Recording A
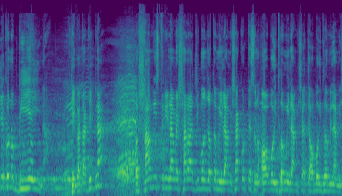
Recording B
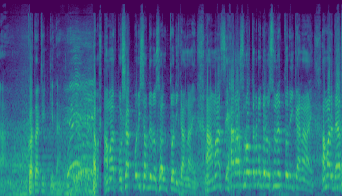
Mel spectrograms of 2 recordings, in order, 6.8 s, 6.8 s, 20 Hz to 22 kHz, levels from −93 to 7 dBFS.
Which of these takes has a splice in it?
B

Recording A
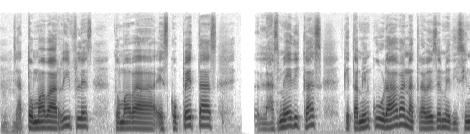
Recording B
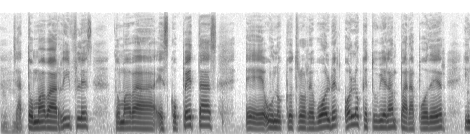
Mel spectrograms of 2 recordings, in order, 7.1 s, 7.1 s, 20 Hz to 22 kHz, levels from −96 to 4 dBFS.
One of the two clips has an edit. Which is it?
A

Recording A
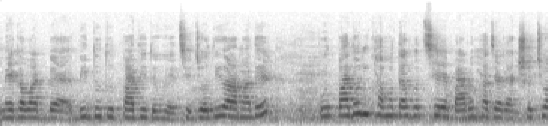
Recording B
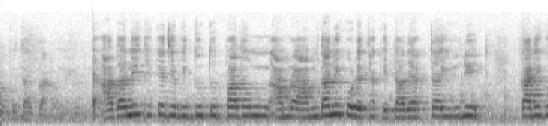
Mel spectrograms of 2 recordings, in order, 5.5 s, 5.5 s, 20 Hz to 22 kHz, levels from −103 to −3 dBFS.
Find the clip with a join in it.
B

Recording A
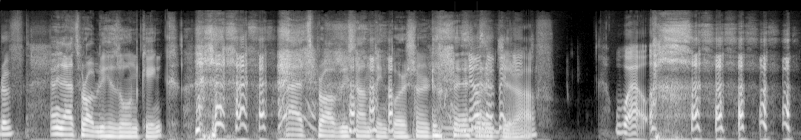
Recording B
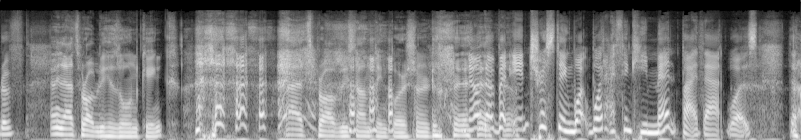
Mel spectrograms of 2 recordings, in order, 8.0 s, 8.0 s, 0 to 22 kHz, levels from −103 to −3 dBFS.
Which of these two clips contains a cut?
A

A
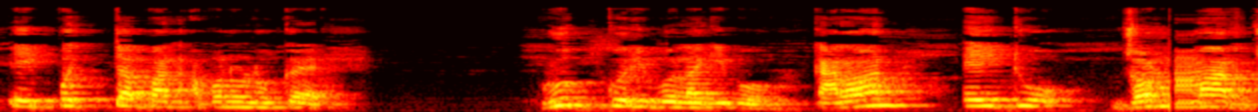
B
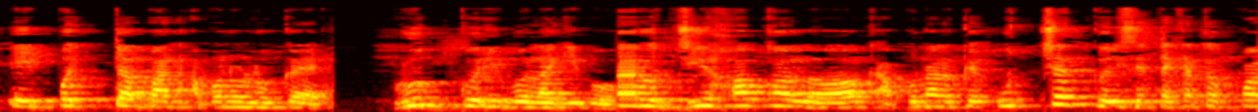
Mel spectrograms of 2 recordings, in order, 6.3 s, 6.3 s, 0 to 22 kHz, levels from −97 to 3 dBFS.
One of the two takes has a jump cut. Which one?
B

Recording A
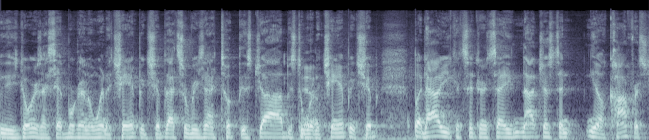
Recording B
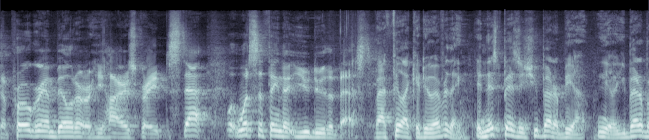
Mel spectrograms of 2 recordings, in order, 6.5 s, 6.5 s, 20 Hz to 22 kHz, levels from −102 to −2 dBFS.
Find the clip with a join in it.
B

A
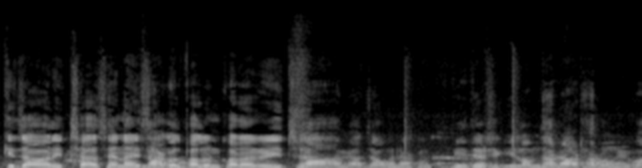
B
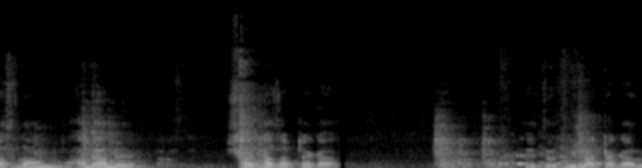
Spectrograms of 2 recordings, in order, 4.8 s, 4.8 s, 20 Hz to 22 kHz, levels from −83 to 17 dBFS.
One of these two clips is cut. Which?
A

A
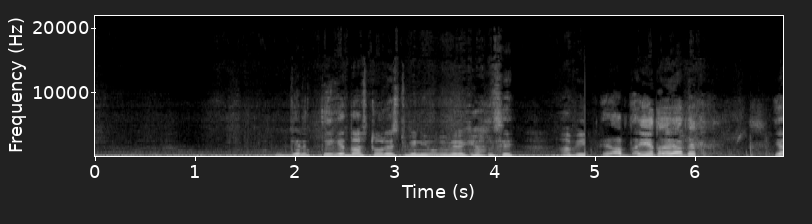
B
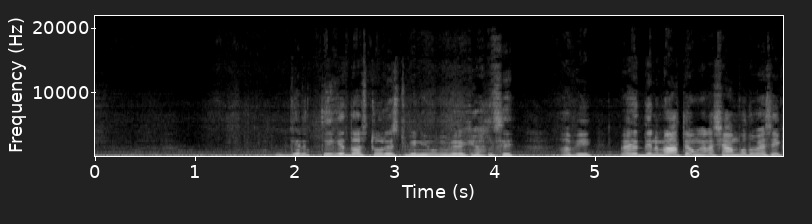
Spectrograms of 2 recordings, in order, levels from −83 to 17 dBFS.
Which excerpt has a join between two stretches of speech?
A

